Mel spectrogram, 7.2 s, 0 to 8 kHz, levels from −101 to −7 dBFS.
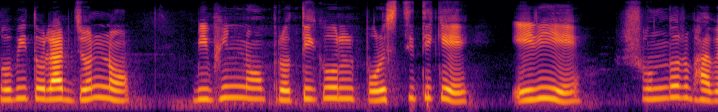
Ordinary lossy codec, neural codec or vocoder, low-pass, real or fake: none; none; none; real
